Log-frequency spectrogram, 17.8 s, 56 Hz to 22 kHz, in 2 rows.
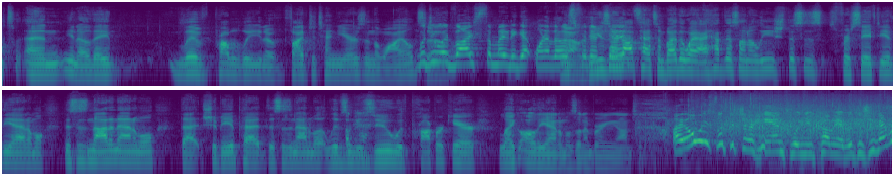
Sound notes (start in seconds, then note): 15.2 audience claps enthusiastically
